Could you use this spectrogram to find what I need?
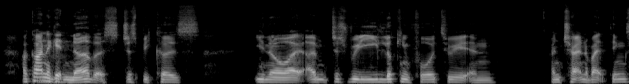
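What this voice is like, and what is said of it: Birmingham English accent. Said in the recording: “my Birmingham accent”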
